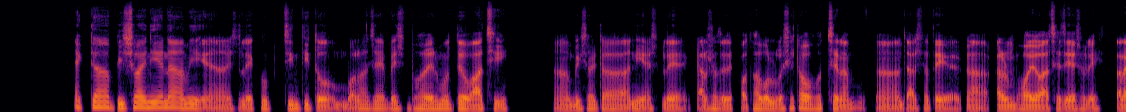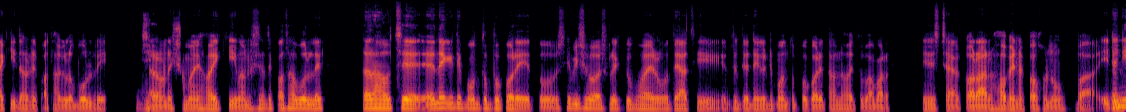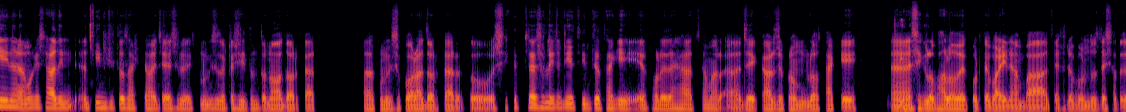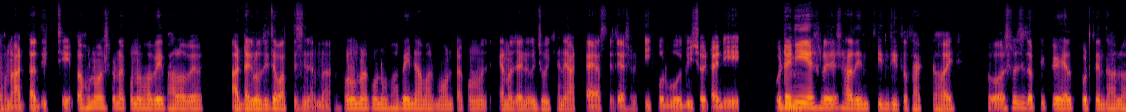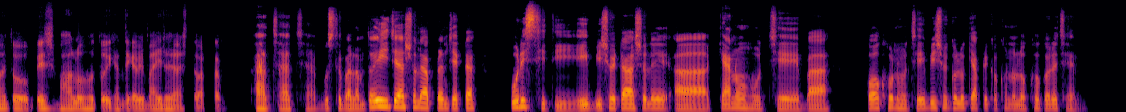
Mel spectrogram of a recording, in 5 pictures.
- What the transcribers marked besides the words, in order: lip smack; tapping; other background noise
- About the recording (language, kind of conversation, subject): Bengali, advice, নতুন প্রকল্পের প্রথম ধাপ নিতে কি আপনার ভয় লাগে?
